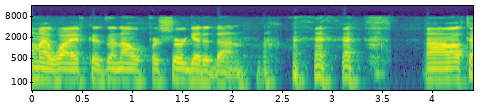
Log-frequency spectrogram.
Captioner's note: laughs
